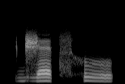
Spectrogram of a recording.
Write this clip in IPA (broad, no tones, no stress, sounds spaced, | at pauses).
d͡ʒ ɛ t͡s h u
